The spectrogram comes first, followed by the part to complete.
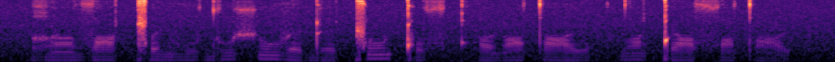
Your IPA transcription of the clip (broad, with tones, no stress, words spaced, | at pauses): ʁɛ̃˨ zˤa˨ ǁə˨ɳ vu˨du˦ʃũ˦vɛ˨ ɖɛ˨ ǁũ˦ ǃu˨sˤqʰu˨ɳɔ˦tˤɘ˦ | dˤã˦ǃɛ˨ sˤu˨tˤɘ˨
